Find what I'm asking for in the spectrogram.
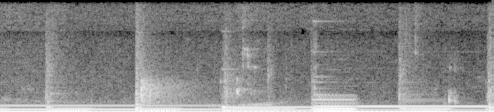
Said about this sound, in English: Let me just have a little sip here.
